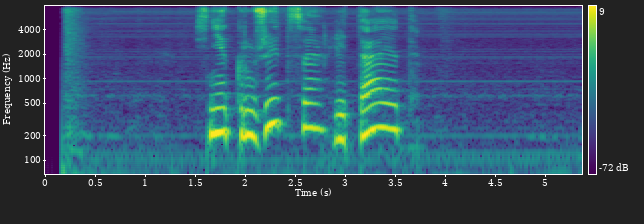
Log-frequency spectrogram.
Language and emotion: Russian, neutral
